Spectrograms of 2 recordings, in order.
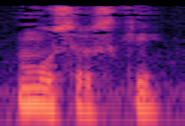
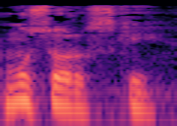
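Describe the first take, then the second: First: The stress is on the first syllable. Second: The stress is on the second syllable. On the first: The speaker calls it right. "Ударение ставлю на «у»" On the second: The speaker calls it wrong. "Сейчас, знаете, модно говорить так"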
